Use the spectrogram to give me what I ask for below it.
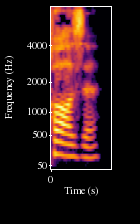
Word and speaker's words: rosa: The one case in which you're going to switch over to a voiced Z sound is when you see a lone S in between two vowels. That gives you words like asa and rosa.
